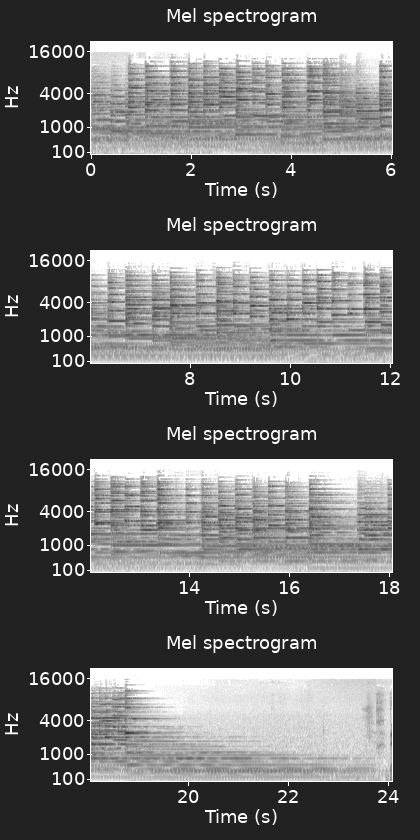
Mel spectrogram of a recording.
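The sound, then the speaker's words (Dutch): Church bells ring out continuously in dense, overlapping peals with rich layered tones, carried on the wind, loud and steady for about twenty seconds before the ringing thins and fades at the end. No voices. “Heel bijzonder hoe die, hoe die klokken doorklinken. En de wind neemt het over.”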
